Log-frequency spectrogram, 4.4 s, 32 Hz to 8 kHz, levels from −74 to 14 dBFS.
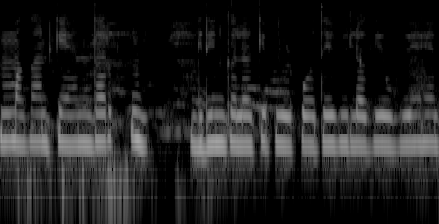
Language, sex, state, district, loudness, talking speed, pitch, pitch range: Hindi, female, Bihar, Araria, -33 LUFS, 175 wpm, 230 Hz, 230-240 Hz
